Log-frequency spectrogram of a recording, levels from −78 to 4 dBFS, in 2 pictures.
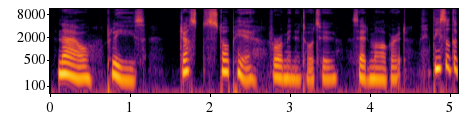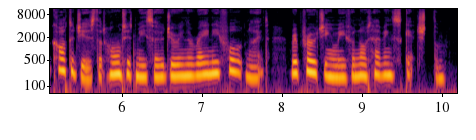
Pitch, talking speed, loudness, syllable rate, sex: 195 Hz, 180 wpm, -17 LUFS, 5.7 syllables/s, female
